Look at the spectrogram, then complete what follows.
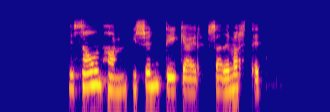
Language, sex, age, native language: Icelandic, female, 30-39, Icelandic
